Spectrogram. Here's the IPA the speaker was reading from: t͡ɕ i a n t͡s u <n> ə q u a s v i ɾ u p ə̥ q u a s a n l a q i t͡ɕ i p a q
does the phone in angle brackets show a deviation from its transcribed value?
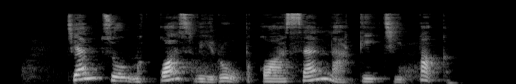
yes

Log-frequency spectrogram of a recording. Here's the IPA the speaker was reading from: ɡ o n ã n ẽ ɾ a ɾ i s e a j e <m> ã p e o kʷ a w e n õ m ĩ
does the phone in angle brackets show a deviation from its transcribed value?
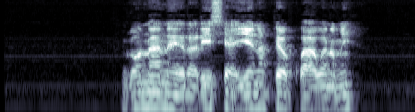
yes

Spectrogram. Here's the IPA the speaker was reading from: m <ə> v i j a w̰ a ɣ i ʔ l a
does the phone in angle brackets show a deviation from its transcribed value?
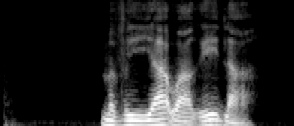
no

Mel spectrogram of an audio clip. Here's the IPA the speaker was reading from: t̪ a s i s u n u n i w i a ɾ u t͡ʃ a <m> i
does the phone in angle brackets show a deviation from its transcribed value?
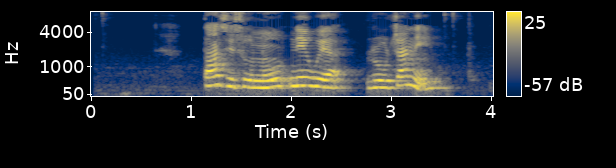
yes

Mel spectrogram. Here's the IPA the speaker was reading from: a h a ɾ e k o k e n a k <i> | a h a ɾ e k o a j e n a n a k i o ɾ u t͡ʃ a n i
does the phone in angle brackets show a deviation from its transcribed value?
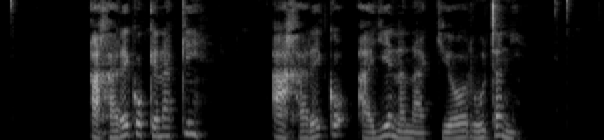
no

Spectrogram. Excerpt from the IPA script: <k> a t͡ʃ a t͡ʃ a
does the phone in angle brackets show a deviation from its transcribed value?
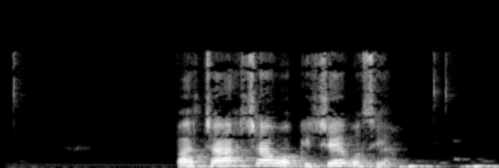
yes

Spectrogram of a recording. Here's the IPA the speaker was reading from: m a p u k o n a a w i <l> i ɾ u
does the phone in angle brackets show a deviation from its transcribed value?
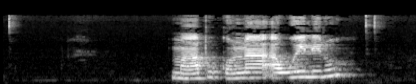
no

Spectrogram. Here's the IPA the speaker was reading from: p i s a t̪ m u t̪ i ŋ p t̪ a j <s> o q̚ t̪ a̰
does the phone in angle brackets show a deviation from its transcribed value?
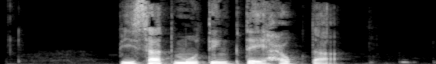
yes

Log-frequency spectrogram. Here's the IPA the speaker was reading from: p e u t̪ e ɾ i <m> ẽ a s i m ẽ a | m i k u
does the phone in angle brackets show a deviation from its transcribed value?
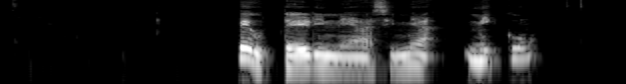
yes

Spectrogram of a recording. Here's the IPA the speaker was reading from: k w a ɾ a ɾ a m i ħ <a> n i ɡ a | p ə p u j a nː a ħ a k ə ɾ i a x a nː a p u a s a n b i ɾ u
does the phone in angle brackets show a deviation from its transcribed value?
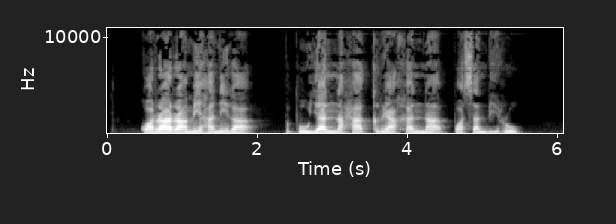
no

